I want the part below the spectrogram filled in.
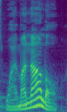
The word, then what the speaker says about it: Waimanalo: The town of Waimanalo is Waimanalo. A parade of ghosts is o-e-o, pronounced o-e-o, o-i-o.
